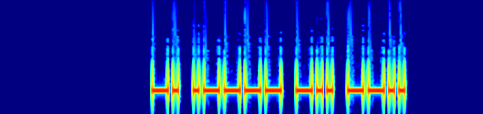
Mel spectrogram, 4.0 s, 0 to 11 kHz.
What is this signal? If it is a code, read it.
Morse code, heard as a keyed tone, about 28 wpm, 700 Hz. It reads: N1DZ
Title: USA Call Signs Repeated 2x 28wpm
